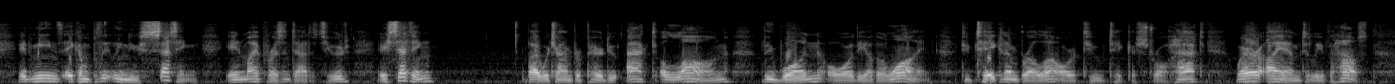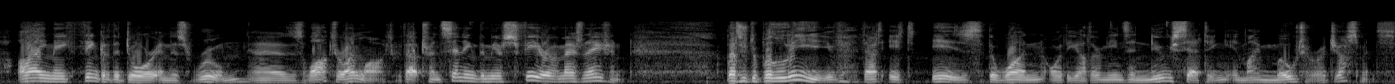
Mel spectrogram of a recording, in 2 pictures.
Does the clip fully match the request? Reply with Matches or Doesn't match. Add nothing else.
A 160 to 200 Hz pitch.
Doesn't match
